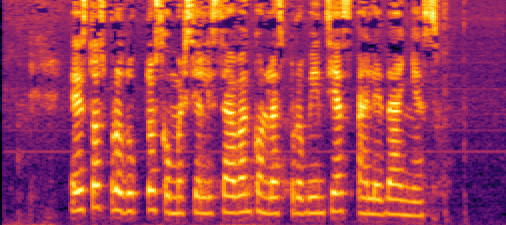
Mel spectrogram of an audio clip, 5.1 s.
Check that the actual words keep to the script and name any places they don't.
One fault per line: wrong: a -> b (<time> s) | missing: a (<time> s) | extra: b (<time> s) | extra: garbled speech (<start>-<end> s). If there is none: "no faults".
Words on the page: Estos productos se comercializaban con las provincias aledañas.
missing: se (1.6 s)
